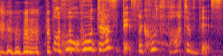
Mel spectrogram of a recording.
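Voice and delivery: mock German outrage at the pairing; German dismay. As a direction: play the shocked German mother-in-law. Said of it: "the German dismay".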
